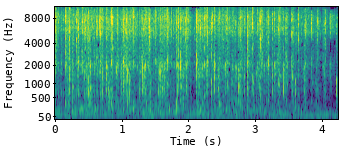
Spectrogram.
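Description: A crowd applauding: a dense, steady run of handclaps.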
